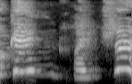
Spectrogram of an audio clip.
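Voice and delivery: innocent agreement. Retold or imitated. Driver imitates his passenger agreeing to speed, innocent. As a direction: pitch it up, innocently trusting. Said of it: "he said it in the most innocent way".

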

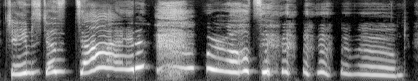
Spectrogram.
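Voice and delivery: high, slow wailing sobs; hysterical crying. A narrator's reading. Agnes believes James is dead, crying hysterically. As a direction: scream it through melodramatic tears. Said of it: "started crying and screaming hysterically".

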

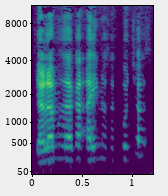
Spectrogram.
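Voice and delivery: faint distant voices; testing from far off; far from mic. Real, not acted. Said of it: "Lejos, estamos lejos". (lejos del micrófono)

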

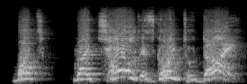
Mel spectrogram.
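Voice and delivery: high, slow melodramatic wail; overacted desperation. Bad actor protesting to the director, overacted desperate cry. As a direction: ham it up as a mock anguished cry. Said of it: "let's tone it down a little bit".

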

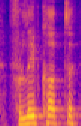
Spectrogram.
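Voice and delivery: plain reading voice

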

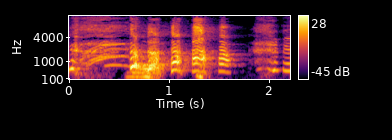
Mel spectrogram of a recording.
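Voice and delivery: loud, very high burst of laughter; high squealing laugh. Real, not acted. Cracking up at own impression of girls, squealing laugh.

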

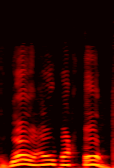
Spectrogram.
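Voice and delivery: very high squeaky parrot voice; high-pitched bird impression; parrot mimicry. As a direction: echo it back like a pet bird.

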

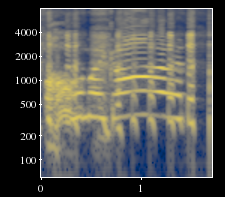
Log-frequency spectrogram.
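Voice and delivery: high, slow, drawn-out groan of disbelief; a teen daughter groaning oh my god; exasperated daughter. Retold or imitated. Father tells of his daughter's reaction, high and drawn out.

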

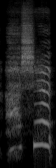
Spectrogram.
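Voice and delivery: high-pitched mock burst of fond surprise; playfully voiced pleased surprise; delighted recognition. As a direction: imitate someone happily spotting an old favourite. Acting out professor's fond recognition.

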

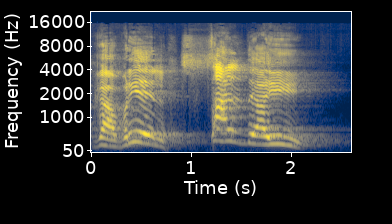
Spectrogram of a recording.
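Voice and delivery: loud, high shout with long-held words; commanding cry. Acted. Preacher imagining the Lord calling him from death, commanding cry. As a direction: cry it out slowly as a summons. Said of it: "el grito del Señor".

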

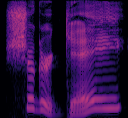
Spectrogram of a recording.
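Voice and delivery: high, loud, drawn-out mockery; stretched, swooping mocking question; kid's taunt. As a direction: imitate a kid jeering slowly. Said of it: "this kid just goes".

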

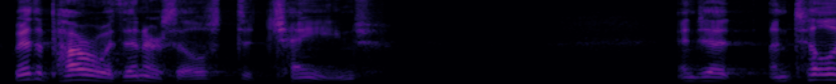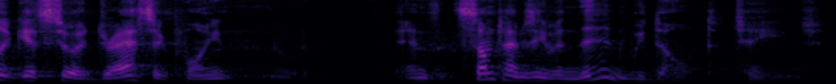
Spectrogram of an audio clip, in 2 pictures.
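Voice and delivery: ordinary talk, nothing marked

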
